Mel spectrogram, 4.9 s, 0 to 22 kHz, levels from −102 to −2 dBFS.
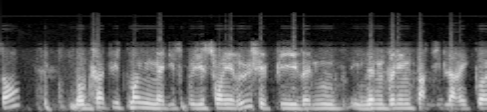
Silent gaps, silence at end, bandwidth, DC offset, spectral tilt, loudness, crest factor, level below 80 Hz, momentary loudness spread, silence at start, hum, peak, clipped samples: none; 0 s; 9.4 kHz; under 0.1%; -7 dB/octave; -19 LUFS; 16 dB; -62 dBFS; 7 LU; 0 s; none; -4 dBFS; under 0.1%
